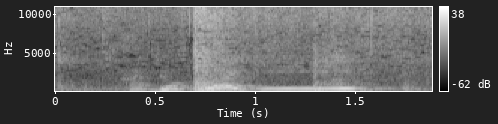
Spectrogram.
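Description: A spatula scrapes and clinks against a pan while octopus fries with spices, in a couple of sharp metallic strokes over a soft, continuous sizzle, close and fairly loud.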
